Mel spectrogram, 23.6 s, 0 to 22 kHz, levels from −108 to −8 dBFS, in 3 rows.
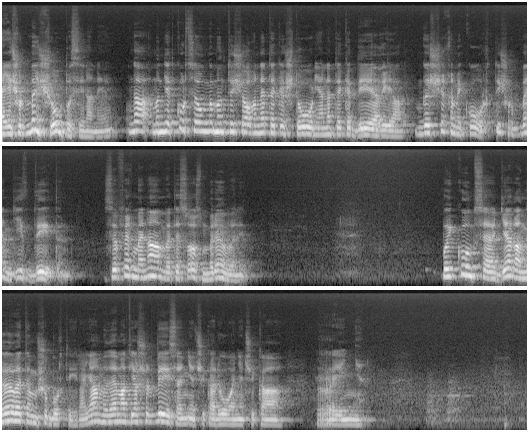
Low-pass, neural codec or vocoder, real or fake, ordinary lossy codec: none; vocoder, 44.1 kHz, 128 mel bands every 256 samples, BigVGAN v2; fake; none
